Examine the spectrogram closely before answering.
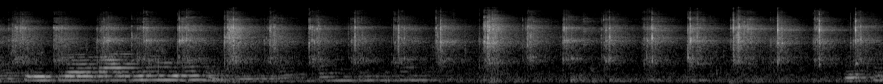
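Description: Wooden sticks click together in a steady rhythm.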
